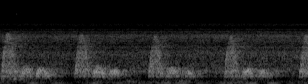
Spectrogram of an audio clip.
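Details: Dorsalis pedis arterial pulse found with a handheld Doppler between the first and second metatarsals at the top of the foot: rhythmic whooshing pulse about 80 a minute over steady hiss, each beat a sharp rising swoosh with a softer trailing sound. Normal foot pulse.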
